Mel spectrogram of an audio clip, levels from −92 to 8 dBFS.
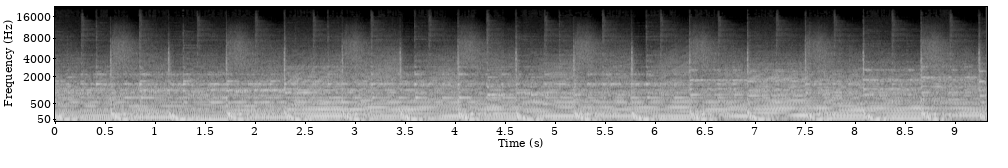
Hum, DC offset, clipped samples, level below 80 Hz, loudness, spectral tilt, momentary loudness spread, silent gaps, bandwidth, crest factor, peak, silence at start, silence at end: none; under 0.1%; under 0.1%; -18 dBFS; -13 LUFS; -7 dB/octave; 2 LU; none; 11.5 kHz; 12 dB; 0 dBFS; 0 s; 0 s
